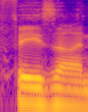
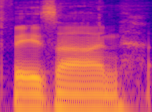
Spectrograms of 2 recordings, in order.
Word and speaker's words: Faizan: I get all of these, but Faizan is the pronunciation that kind of stuck with me when I moved here. I still think I've known Faizan for a few years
